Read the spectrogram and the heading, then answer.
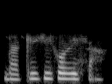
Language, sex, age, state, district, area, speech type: Assamese, female, 18-30, Assam, Charaideo, urban, conversation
